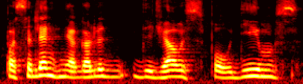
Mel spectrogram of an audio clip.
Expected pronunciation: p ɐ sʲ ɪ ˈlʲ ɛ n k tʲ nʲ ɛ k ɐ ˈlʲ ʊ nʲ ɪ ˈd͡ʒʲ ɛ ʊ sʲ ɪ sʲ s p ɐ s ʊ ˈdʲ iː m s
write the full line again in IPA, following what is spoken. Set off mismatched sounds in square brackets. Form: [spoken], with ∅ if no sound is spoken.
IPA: p ɐ sʲ ɪ ˈlʲ ɛ [ŋ] k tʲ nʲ ɛ [ɡ] ɐ ˈlʲ ʊ [dʲ] ɪ ˈd͡ʒʲ ɛ ʊ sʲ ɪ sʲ s p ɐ [∅] ʊ ˈdʲ iː m s

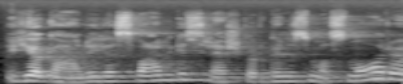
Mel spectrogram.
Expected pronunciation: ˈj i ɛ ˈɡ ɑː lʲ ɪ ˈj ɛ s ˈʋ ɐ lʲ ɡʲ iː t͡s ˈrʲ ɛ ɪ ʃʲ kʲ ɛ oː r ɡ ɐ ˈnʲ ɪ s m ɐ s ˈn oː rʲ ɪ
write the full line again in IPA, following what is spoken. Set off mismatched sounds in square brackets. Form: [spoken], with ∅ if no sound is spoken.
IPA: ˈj i ɛ ˈɡ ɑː lʲ ɪ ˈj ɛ s ˈʋ ɐ lʲ ɡʲ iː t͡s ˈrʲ ɛ ɪ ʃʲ kʲ ɛ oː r ɡ ɐ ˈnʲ ɪ [z] m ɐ s ˈn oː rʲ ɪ

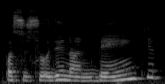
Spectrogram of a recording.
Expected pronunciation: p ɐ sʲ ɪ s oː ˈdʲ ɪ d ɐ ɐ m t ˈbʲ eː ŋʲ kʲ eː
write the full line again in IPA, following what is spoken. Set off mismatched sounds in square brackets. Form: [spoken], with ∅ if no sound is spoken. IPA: p ɐ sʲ ɪ s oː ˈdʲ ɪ [n] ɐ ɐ [n] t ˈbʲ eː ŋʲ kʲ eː

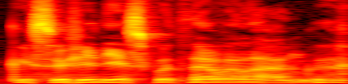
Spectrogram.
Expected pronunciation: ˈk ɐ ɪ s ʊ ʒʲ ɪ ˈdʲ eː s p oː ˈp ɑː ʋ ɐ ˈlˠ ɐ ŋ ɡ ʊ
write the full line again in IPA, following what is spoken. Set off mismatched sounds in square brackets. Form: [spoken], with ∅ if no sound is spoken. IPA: ˈk ɐ ɪ s ʊ ʒʲ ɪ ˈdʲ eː s p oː [ˈt] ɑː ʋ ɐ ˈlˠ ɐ ŋ ɡ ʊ

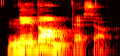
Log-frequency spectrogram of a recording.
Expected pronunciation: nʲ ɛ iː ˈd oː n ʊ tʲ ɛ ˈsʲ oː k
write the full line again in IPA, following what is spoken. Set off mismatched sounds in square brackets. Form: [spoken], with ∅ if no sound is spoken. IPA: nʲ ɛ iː ˈd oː [m] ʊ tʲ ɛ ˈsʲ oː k

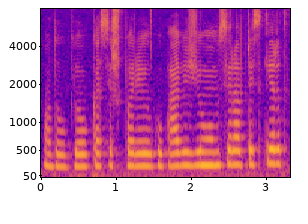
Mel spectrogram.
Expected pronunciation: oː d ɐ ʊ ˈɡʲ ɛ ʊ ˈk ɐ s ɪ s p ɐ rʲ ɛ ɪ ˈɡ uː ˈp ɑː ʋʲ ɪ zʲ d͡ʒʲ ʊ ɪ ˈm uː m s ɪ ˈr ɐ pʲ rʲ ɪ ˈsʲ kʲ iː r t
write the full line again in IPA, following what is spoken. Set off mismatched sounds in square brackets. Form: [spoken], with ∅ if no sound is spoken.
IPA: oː d ɐ ʊ ˈɡʲ ɛ ʊ ˈk ɐ s ɪ [ʃ] p ɐ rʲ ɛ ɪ ˈɡ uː ˈp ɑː ʋʲ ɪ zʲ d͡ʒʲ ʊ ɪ ˈm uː m s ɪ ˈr ɐ pʲ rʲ ɪ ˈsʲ kʲ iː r t

